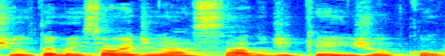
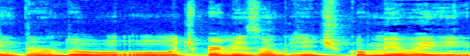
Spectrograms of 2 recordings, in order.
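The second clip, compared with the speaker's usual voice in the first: ordinary talk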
